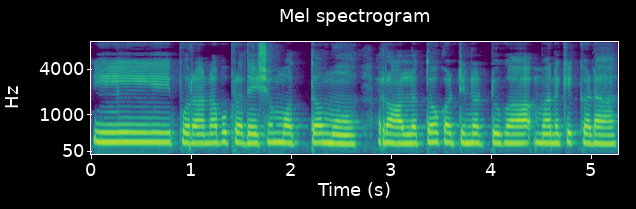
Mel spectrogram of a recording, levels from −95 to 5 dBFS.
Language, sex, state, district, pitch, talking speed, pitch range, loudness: Telugu, female, Andhra Pradesh, Krishna, 210 Hz, 100 wpm, 200-220 Hz, -12 LUFS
